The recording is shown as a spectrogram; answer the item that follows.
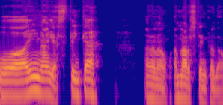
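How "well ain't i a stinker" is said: slow, drawled, heavy Brooklyn accent. Showing off their impression after discussing the character's accent: Bugs Bunny voice. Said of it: "What sort of accent was that that Bugs Bunny had?".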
